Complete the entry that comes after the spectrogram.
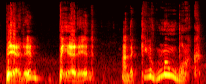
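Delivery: loud, rising, affronted royal outburst; indignant king. Acted. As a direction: sputter in offended royal disbelief. Insulted king retorts indignantly.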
